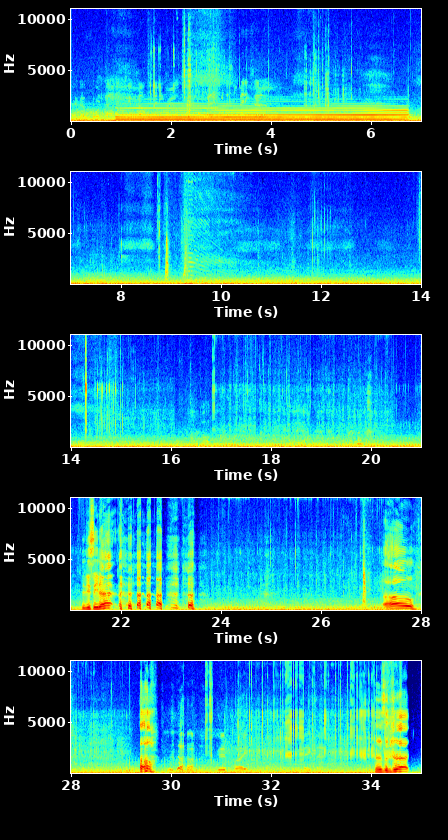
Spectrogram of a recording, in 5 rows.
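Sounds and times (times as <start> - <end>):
wind and water rumble: 0.0 - 35.0
marine horn long note: 0.8 - 7.0.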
